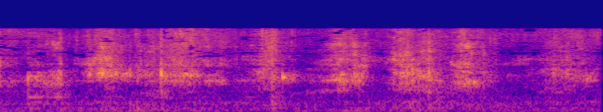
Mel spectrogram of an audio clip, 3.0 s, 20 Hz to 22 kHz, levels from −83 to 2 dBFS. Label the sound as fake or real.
real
